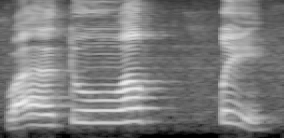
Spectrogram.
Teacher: قاف پہلے سے ہی موٹا پڑھا جاتا ہے پھر اس کے اوپر تشدید ہے تو اس کو سختی کے ساتھ پڑھیں گے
